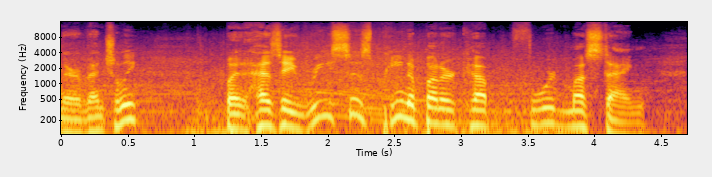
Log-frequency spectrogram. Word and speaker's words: Reese's: I don't want to hear Reese's. It's not a thing unless you just can't pronounce the word. It's Reese's.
